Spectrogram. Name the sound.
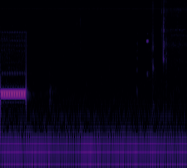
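telephone number being dialed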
